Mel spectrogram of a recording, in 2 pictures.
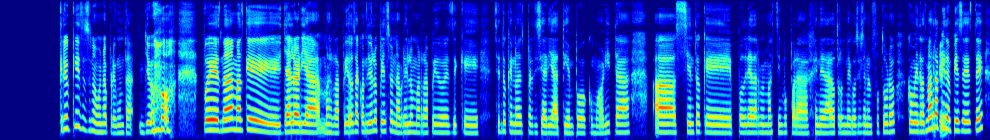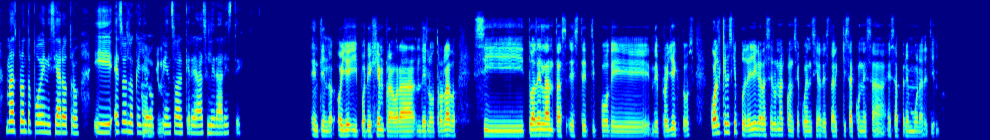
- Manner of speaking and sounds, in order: laughing while speaking: "Yo"; other background noise; tapping
- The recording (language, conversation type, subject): Spanish, advice, ¿Cómo puedo equilibrar la ambición y la paciencia al perseguir metas grandes?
